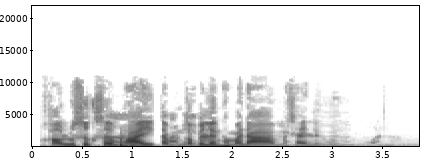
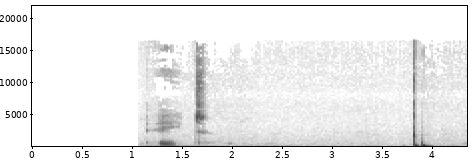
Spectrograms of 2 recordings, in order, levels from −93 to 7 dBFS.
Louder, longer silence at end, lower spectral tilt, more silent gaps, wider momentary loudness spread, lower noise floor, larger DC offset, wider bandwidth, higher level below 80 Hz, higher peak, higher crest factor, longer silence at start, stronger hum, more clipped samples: first, -23 LUFS vs -32 LUFS; first, 1 s vs 0.35 s; first, -5 dB/octave vs -3.5 dB/octave; neither; about the same, 14 LU vs 16 LU; second, -54 dBFS vs -66 dBFS; neither; second, 11 kHz vs 16.5 kHz; first, -56 dBFS vs -68 dBFS; first, -2 dBFS vs -8 dBFS; second, 22 dB vs 30 dB; second, 0.15 s vs 1.25 s; neither; neither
